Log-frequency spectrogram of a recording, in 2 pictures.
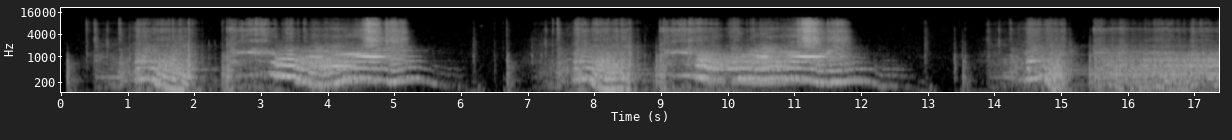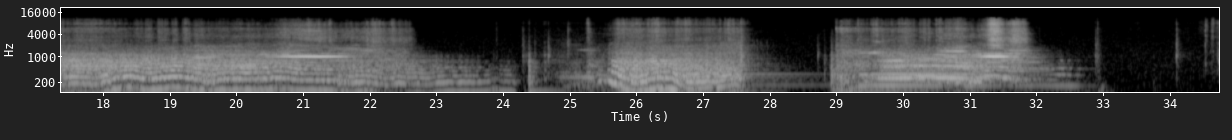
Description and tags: Creaking dishwasher 4 ST
My dishwasher's door is really creaking... Sounded very interesting to me.
Stereo File Recorded w/ Marantz PMD 661, Int Mic.
creak, dishwasher, door, squeak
